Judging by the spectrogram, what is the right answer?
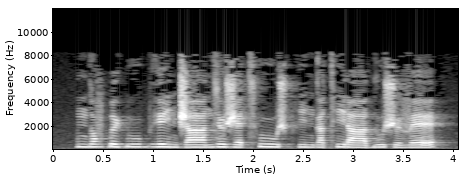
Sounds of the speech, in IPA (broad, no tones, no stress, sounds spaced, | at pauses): n d ɔ v ɓ ə y̯ ɓ uː bʱ e i̯ n d͡ʒ aː n z ø ʒ ɛ t͡sʰ uː ʃ pʰ i ŋ ɡ a tʰ i ɾ aː d̪ u ʃ ø v ɛ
